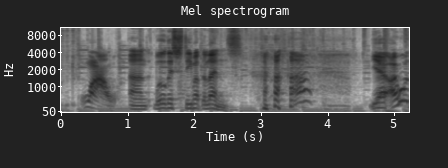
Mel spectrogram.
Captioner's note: laughs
